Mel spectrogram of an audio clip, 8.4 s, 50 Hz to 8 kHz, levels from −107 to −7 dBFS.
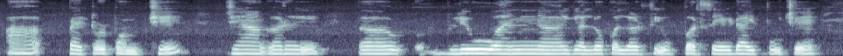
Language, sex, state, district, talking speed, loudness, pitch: Gujarati, female, Gujarat, Valsad, 120 wpm, -15 LUFS, 190 Hz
